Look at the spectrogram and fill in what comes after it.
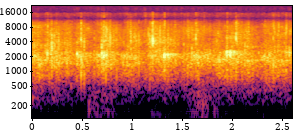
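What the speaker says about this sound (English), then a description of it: "Please give her a round of applause." Steady applause from an audience, a dense patter of many hands clapping at an even level throughout.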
